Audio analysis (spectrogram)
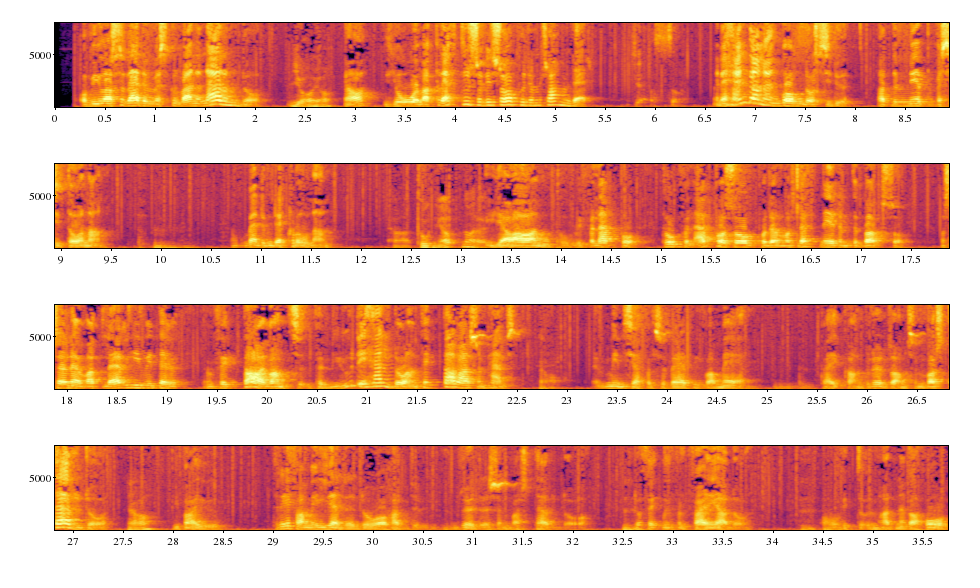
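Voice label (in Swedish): Ål Dalarna, dialekter, svenska sagor; Folkminnen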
